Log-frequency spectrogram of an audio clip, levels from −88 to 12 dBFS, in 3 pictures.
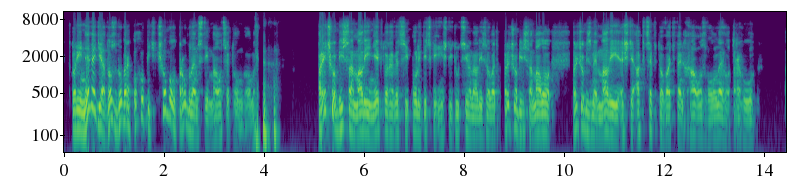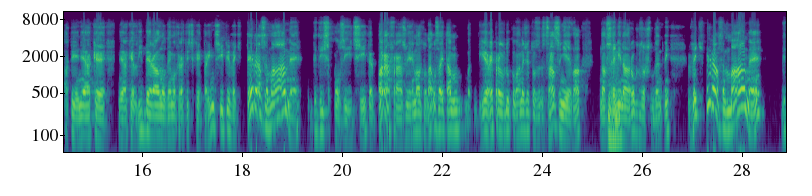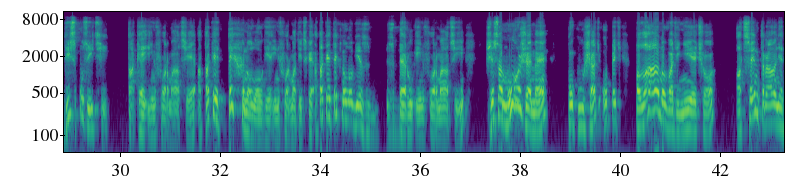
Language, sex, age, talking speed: Slovak, male, 50-69, 115 wpm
